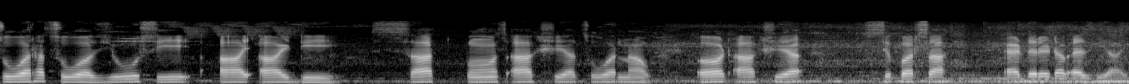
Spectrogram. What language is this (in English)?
Kashmiri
